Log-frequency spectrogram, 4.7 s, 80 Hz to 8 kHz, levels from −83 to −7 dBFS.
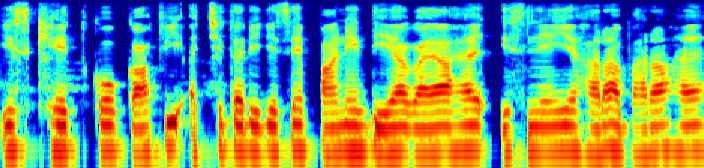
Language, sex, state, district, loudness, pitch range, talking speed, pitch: Hindi, male, Uttar Pradesh, Jyotiba Phule Nagar, -18 LUFS, 125-130 Hz, 205 wpm, 125 Hz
